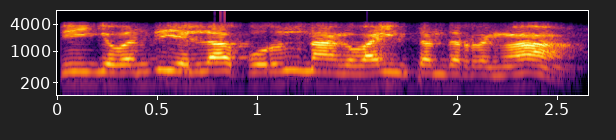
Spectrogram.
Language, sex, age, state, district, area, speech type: Tamil, male, 60+, Tamil Nadu, Erode, urban, conversation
